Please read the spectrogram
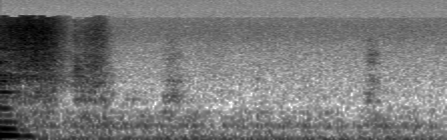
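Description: A man's voice finishing a word, then a pause of quiet room tone with a few faint ticks.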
